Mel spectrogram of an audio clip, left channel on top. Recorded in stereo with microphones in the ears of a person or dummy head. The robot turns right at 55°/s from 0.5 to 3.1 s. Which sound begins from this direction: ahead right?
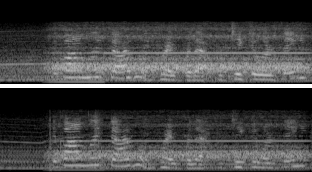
A woman speaking, at 0.5 s.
